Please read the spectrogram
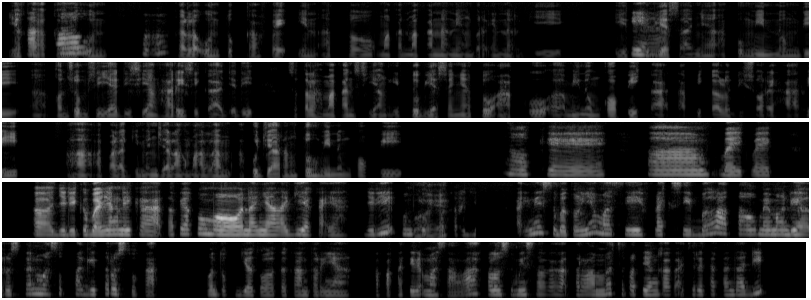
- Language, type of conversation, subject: Indonesian, advice, Bagaimana cara agar saya lebih mudah bangun pagi dan konsisten menjalani jadwal kerja atau rutinitas harian?
- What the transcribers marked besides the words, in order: static; distorted speech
